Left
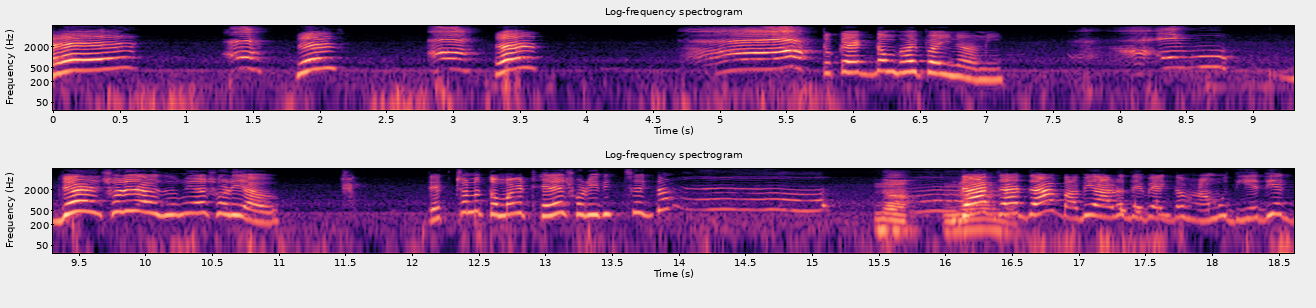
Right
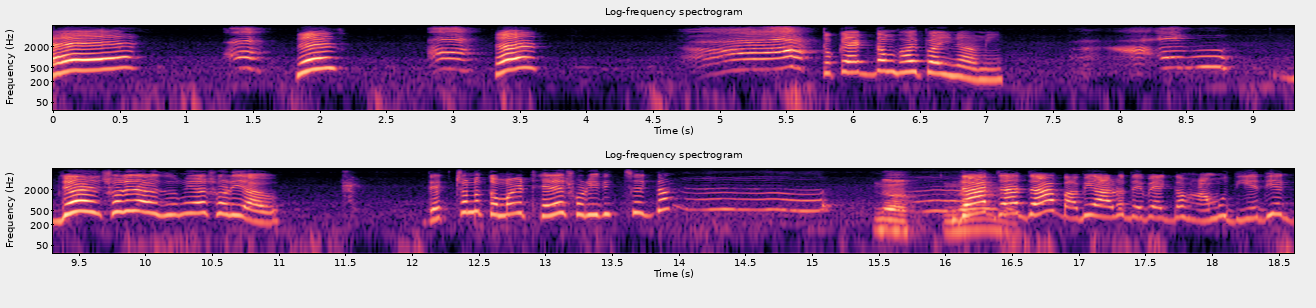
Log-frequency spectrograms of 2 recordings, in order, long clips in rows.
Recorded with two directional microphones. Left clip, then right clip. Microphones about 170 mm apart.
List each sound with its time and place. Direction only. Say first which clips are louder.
0.0 s a sound: right 5 dB; 20° right (ahead or behind)
1.3 s babbling: even; 10° right (ahead or behind)
1.8 s a sound: right 5 dB; 25° right (ahead or behind)
2.7 s babbling: left 2 dB; 10° right (ahead or behind)
4.7 s baby cry: left 1 dB; 10° right (ahead or behind)
5.8 s a woman's voice: right 1 dB; 15° right (ahead or behind)
7.9 s baby cry: right 3 dB; centre (ahead or behind)
9.3 s a woman's voice: right 4 dB; 20° right (ahead or behind)
12.1 s a woman's voice: right 3 dB; 15° right (ahead or behind)
14.0 s baby cry: right 2 dB; 5° right (ahead or behind)
15.4 s a woman's voice: right 3 dB; 25° right (ahead or behind)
